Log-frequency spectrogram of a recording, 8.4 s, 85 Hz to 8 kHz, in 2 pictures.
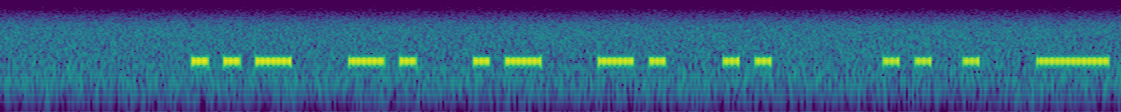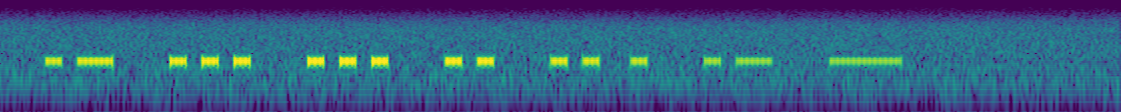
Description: Morse code (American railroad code), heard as a keyed tone, machine-sent, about 680 Hz, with radio static and fading. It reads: UNANI CLASSICAL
